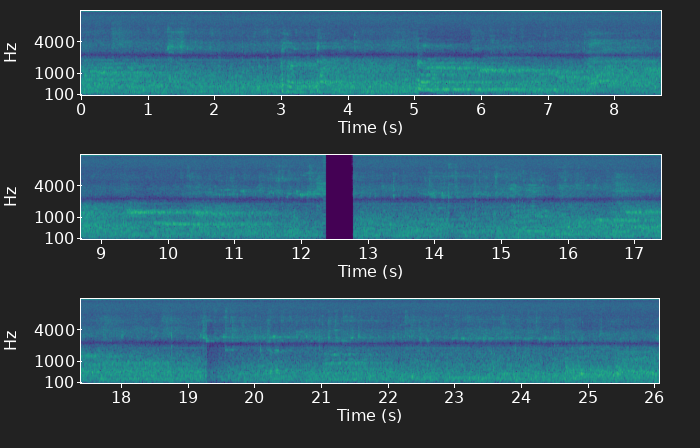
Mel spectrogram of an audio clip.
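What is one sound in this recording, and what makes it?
Several men chant a slow hymn together in an echoing hall.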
